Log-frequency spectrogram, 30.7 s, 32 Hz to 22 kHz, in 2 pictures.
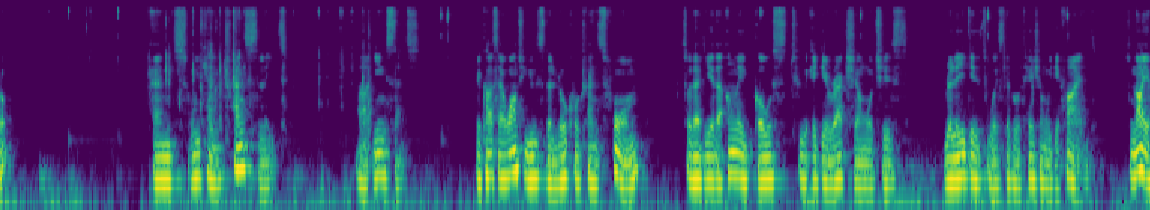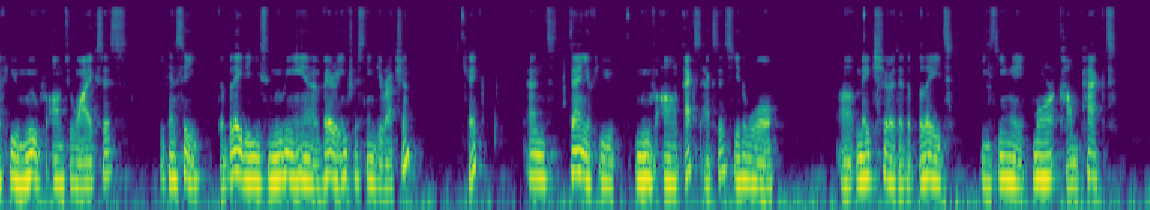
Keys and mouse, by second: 1.0 click, 1.0 right click, 2.3 ctrl+a, 10.2 middle click, 11.6-13.3 drag, 14.3-21.6 shift+drag, 23.7-26.9 shift+drag.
